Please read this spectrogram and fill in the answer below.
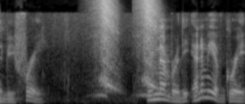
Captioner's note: whooshing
